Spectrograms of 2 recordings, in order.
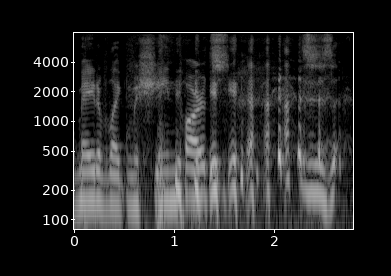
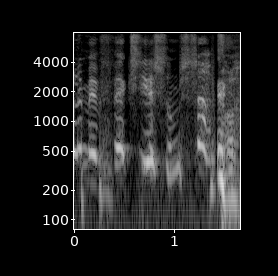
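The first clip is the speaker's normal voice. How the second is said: put-on out-of-breath grandmother voice, higher and louder; 5 dB louder than usual. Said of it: "like an out-of-breath grandmother now".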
